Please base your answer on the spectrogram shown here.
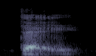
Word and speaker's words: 得: Day, before verb, pronounced day.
